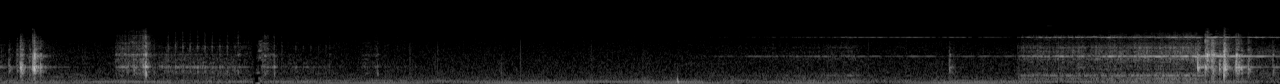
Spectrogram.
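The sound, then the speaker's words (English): A telephone is dialed with short clicking bursts at the start, then a steady low rumble continues until a loud, rattling phone ring arrives near the end. No one speaks. “Hand me the phone.”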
